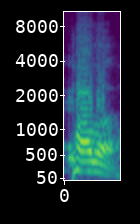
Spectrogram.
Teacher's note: British में टा बोला नहीं जाता, वो ठा बोलते हैं। जैसे बंदूक की गोली नहीं निकलती ठा ठा ठा, तो ये है ठावा।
